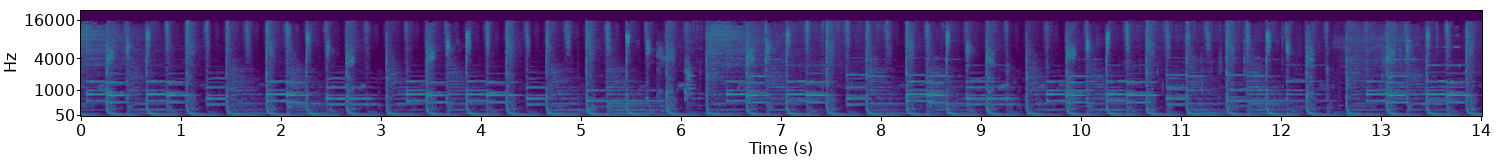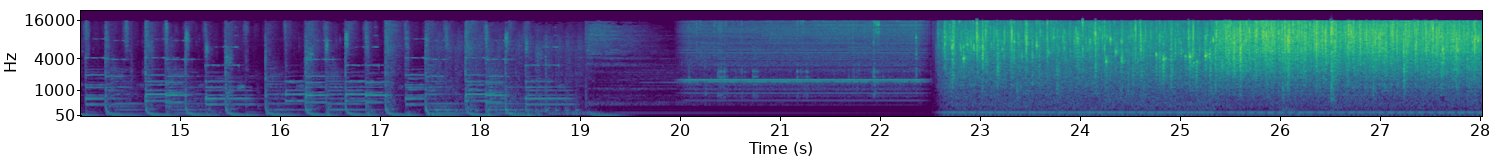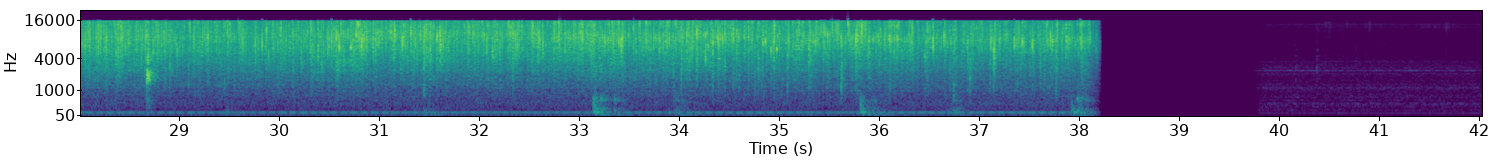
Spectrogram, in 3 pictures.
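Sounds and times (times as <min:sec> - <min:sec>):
pancakes sizzling in hot oil: 0:22.6 - 0:38.2.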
